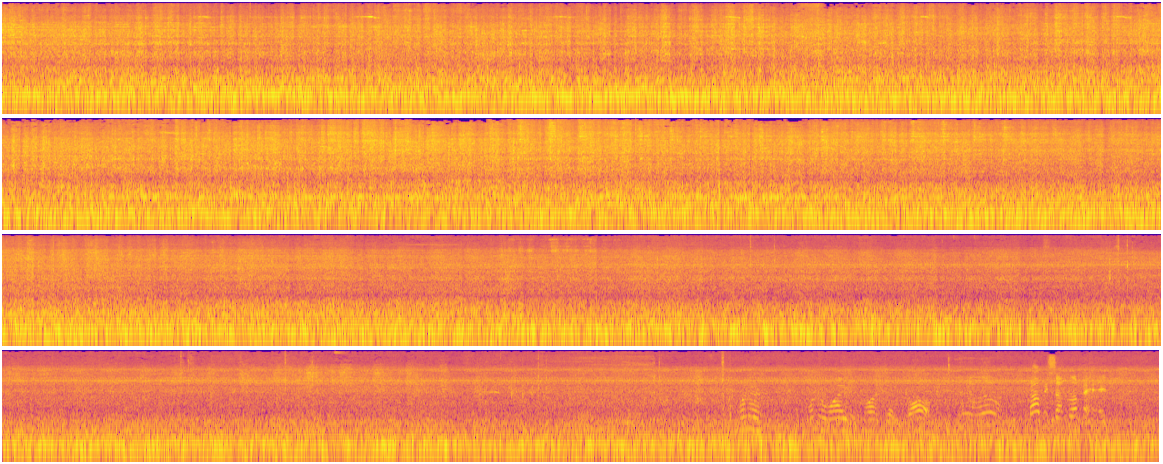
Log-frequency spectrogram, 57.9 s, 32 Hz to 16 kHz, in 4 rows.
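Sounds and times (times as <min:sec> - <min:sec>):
train wheels rumbling on rail: 0:00.0 - 0:57.9.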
